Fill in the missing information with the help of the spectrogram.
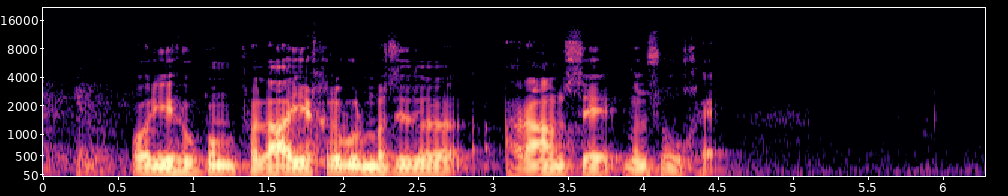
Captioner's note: Arabic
